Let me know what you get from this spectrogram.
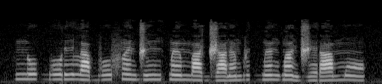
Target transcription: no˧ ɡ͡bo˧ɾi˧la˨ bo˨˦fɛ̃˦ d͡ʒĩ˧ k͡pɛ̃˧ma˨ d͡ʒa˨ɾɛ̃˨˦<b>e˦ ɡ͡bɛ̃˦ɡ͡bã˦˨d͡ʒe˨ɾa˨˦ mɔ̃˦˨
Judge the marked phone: correct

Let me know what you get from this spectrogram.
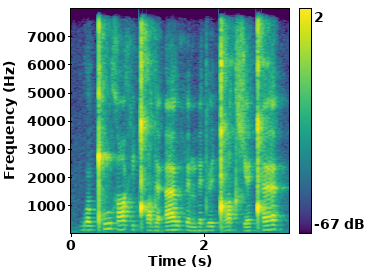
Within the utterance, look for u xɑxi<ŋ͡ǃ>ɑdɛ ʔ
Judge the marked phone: incorrect: ǃʰ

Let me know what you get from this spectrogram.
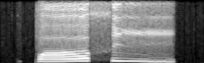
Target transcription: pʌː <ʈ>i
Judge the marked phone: incorrect: θ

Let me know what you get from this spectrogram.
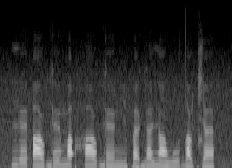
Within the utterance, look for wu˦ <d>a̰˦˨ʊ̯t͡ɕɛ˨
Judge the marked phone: correct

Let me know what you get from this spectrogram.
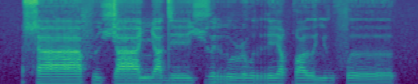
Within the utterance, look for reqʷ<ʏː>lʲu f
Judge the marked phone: incorrect: əː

